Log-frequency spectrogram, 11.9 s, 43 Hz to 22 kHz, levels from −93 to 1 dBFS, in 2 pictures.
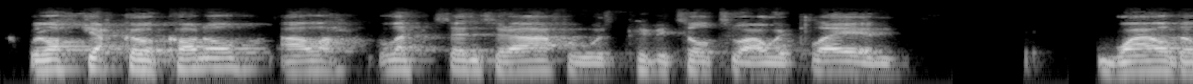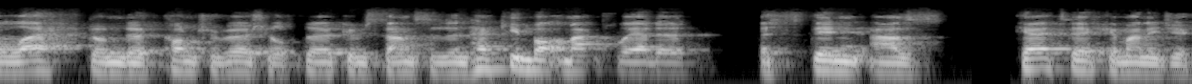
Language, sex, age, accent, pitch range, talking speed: English, male, 30-49, British, 105-130 Hz, 150 wpm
